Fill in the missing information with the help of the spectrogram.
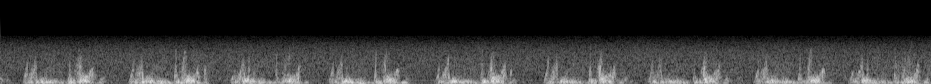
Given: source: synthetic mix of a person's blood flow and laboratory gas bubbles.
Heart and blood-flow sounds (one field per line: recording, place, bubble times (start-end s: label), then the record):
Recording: Doppler ultrasound of blood flow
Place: precordium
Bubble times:
2.02-2.10 s: bubbles
2.38-2.59 s: bubbles
5.09-5.15 s: bubbles
8.91-9.32 s: bubbles
From the record:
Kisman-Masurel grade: 121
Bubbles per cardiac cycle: 1 to 2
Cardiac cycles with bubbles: 10 to 50%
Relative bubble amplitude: barely perceptible (0.100 to 0.250)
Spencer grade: 2 (many but less than half of the cardiac periods contain bubble signals, singularly or in groups)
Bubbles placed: only in the low amplitude regions of the cardiac cycle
